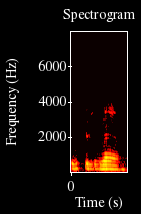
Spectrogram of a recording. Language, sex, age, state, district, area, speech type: Tamil, female, 30-45, Tamil Nadu, Tiruvarur, rural, conversation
